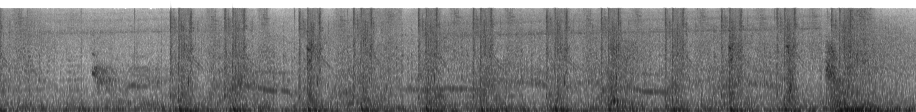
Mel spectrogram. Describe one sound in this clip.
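Explosions roar with crackling fire.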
